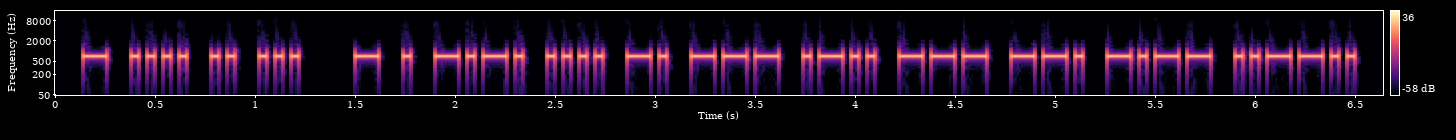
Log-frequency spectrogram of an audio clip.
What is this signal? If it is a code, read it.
Morse code, heard as a keyed tone, about 32 wpm, 700 Hz. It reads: THIS TECHNOLOGY?
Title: Sentences from Top 1000 Words - Review Part 5 - 30wpm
